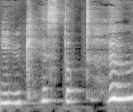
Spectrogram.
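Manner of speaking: put-on, very high, loud, hard sobbing. Retelling a story about someone by the bed, imitating someone sobbing. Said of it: "really sobbing".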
